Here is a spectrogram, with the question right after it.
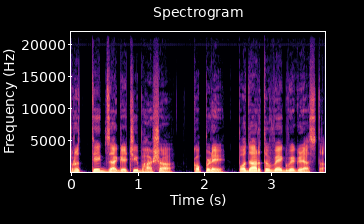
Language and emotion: Goan Konkani, neutral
